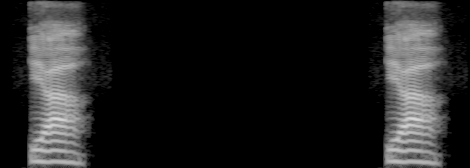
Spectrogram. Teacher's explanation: to pronounce yah you can start with E and move to the sound of ah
